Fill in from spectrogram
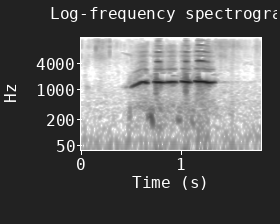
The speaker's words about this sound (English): I'm to whistle him back. He'll come eventually.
